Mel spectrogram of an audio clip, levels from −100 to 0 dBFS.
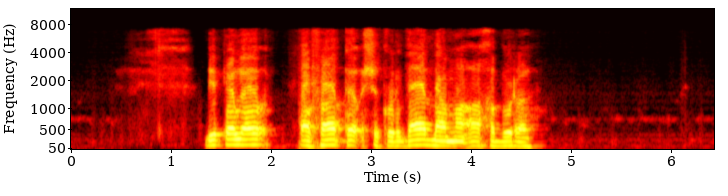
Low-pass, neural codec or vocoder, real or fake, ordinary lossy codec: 7.2 kHz; codec, 16 kHz, 2 kbps, FreqCodec, larger model; fake; AAC, 64 kbps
